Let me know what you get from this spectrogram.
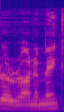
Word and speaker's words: Aronimink: Is it called Aronimink? Is that how you pronounce it? – It's called Aronimink, and it's in Pennsylvania.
